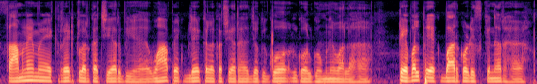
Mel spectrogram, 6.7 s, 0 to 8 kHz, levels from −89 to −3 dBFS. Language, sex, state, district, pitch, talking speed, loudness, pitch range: Hindi, male, Jharkhand, Palamu, 105 Hz, 275 wpm, -17 LUFS, 100-115 Hz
